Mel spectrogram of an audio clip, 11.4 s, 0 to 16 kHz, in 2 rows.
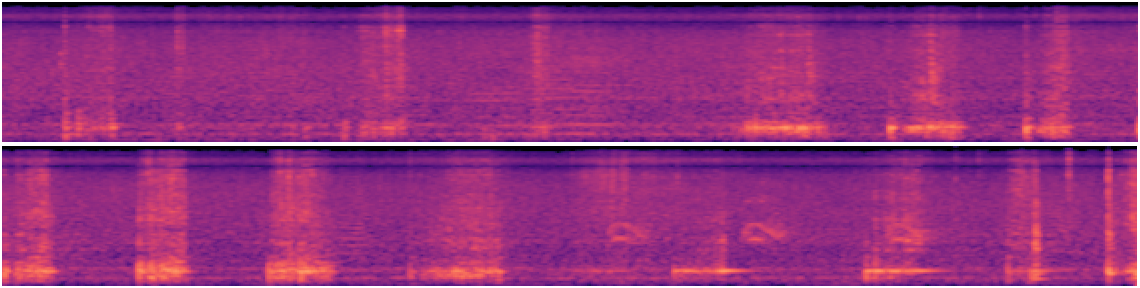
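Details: Hive activity on a warm 72°F February day in northern Kentucky: honey bees buzz in a low drone, swelling into repeated loud bursts roughly every half second, with knocks and handling noises around the boxes.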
